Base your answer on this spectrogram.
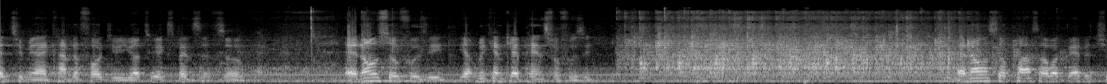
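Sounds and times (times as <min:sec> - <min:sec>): audience applauding: 0:06.2 - 0:10.4.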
